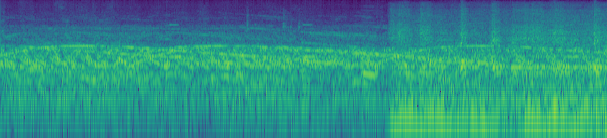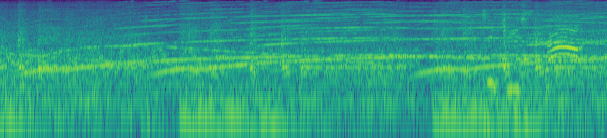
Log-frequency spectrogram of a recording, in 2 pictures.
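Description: Fire engine siren wailing in a Minecraft game, its rising and falling tones looping steadily throughout alongside other overlapping siren wails and a pulsing low horn, loud and continuous under faint background noise.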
